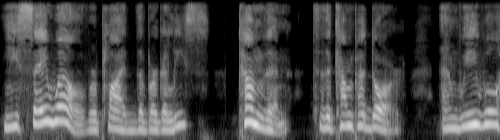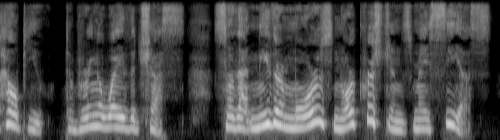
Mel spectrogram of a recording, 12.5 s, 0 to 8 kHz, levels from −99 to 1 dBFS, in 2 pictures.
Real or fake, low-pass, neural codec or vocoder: real; 7.2 kHz; none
